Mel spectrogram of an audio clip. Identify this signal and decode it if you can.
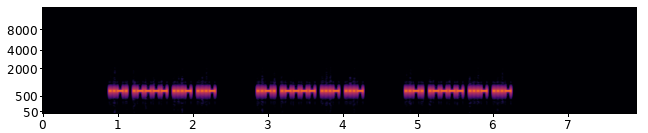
Morse code, heard as a keyed tone, about 46 wpm, 700 Hz. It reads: F1VV F1VV F1VV
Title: DXCC-100 Call Signs - 4 Characters - Repeated 3x - 45wpm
